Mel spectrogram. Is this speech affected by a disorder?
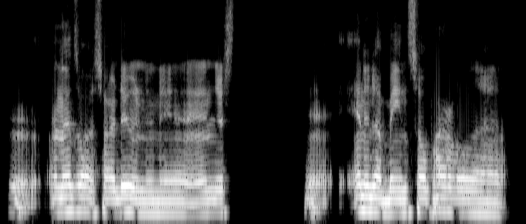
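Yes: Friedreich's ataxia; diagnosed age 14, earlier shortness of breath, wheelchair dependent since age 18; age 28, 14 years since diagnosis, still progressing, uses wheelchair.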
